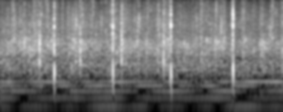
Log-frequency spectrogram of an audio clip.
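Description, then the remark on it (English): A small group claps loosely and unevenly at a party, a few sharp louder claps standing out among softer scattered ones over a steady low hum, with no talking. “Let's just actually clap because it's a party.”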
